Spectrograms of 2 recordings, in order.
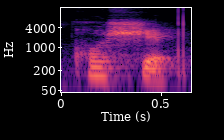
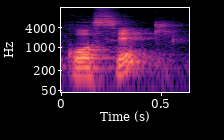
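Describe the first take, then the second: First: "cosec" with sh in the middle, co-shek; pronounced "coshec". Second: Said in the usual way. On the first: Shown as a demonstration. Teacher contrasting with normal trig, "cosec" said as co-shek. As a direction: turn the s of "cosec" into sh. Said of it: "but this one we pronounce as". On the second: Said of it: "the issue of cosec in trig".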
